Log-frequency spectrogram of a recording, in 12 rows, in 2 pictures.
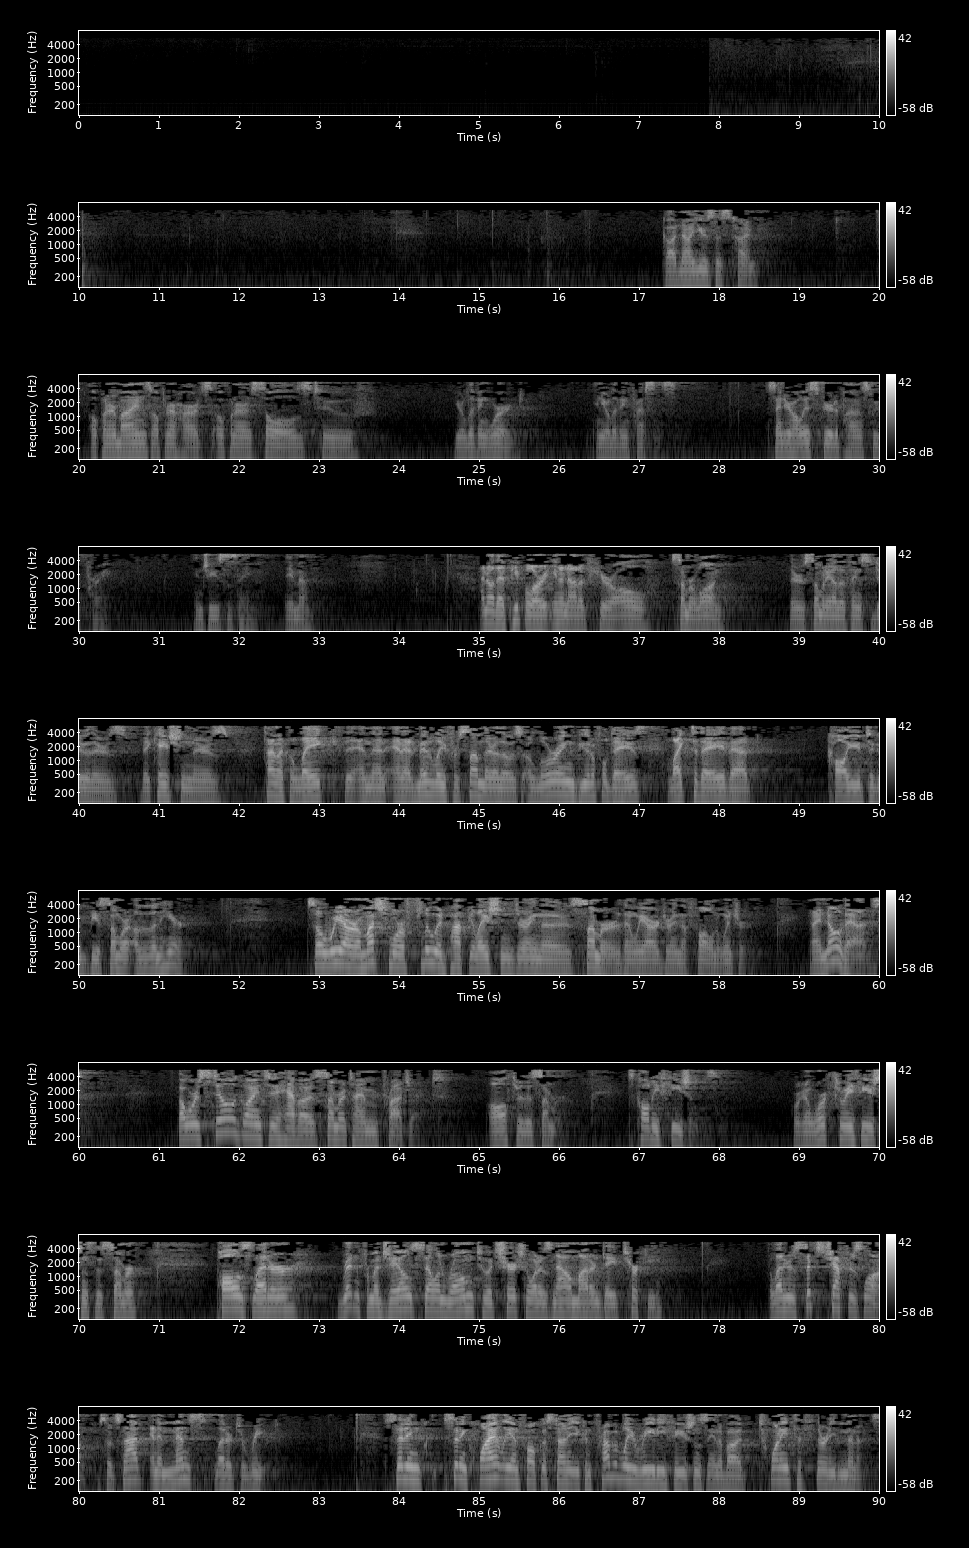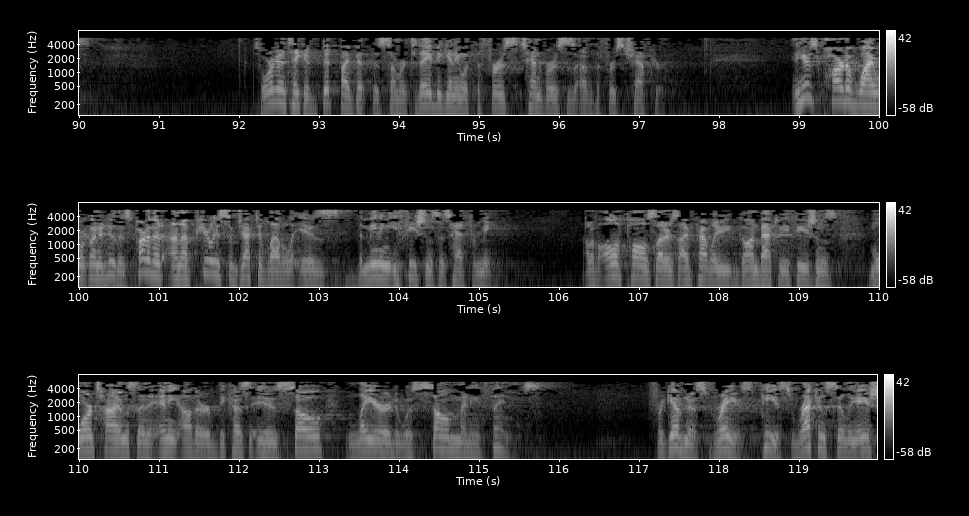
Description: This entry was posted in Sermon Audio on June 6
